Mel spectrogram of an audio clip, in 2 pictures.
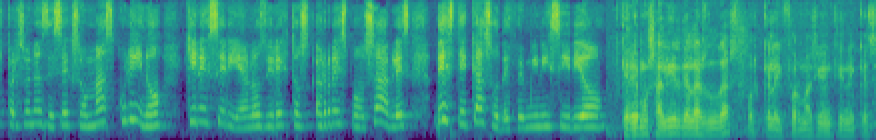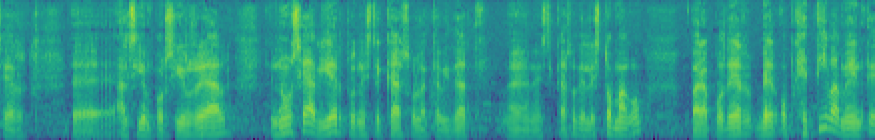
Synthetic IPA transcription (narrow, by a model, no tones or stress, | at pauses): speɾso̞nazðese̞kso̞maskulinokjenesːeɾianlozd̪iɾek̚t̪osrespo̞nsaβlezd̪est̪ekasoðefe̞mĩnisiðjoke̞ɾe̞mo̞sːaliɾðe̞lazðuðaspo̞ɾke̞laiɱfo̞ɾmasjo̞nt̪je̞nekeseɾ | ḛa̰lsje̞mpo̞ɾsje̞nrealno̞seaːβje̞ɾt̪oene̞st̪ekaso̞lakaβiðað | nest̪e̥kasoðe̞lest̪o̞maɣo̞ | paɾapo̞ðe̞ɾbe̞ɾʔo̞bxe̞t̪iβamẽ̞nt̪e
